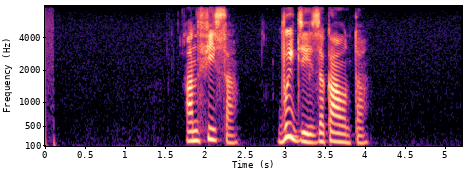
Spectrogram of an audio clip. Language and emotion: Russian, angry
